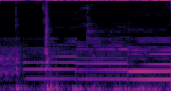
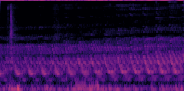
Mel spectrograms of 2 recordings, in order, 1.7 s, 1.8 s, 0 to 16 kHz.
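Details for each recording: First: Williams Stargate arcade sound board in test mode on a bench setup: plain electronic tones stepping pitch every half second instead of game sounds; fault was a bad 6810 RAM chip, later socketed and swapped. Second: Williams Stargate pinball sound board on a bench test setup after swapping a faulty 6810 RAM chip for a known good one: test mode now plays real game sounds and a short tune, no static; working normally.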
